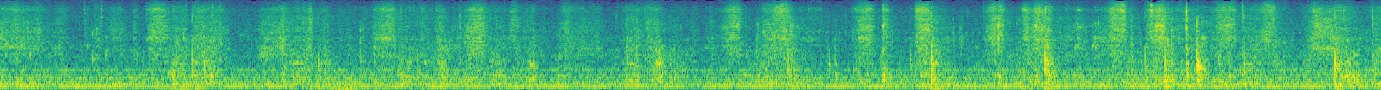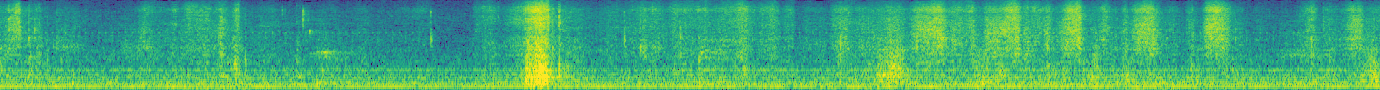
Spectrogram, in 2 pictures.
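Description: Tissue wiping and dabbing a plastic RC truck chassis plate dry: faint scratchy rubbing and small ticks, with one sharper knock about nine and a half seconds in, over a steady low hum.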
